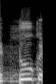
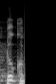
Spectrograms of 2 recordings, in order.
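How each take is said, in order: First: टुक with a drawn-out long oo, toook; wrong long vowel. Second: टुक with a short, quick u; short vowel. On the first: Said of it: "टुक नहीं पढ़ते हैं". (टुक को लंबे 'ऊ' से) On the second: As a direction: keep the vowel of टुक brief. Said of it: "इसे हम टुक पढ़ेंगे". (टुक को छोटे 'उ' से) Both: Shown as a demonstration.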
